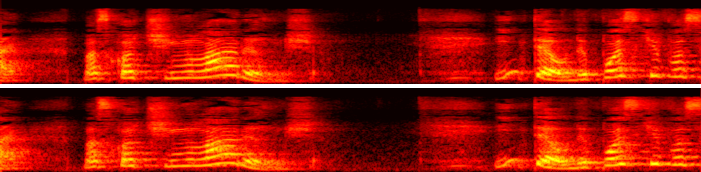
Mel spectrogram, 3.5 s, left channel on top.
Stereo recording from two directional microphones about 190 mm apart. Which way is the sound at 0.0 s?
15° left (ahead or behind).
